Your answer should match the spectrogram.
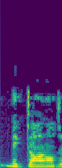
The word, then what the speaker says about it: McDonald: McDonald is spelled M-C-D-O-N-A-L-D.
